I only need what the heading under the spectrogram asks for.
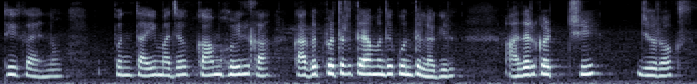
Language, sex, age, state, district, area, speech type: Marathi, female, 18-30, Maharashtra, Bhandara, rural, spontaneous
